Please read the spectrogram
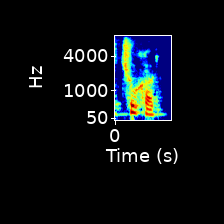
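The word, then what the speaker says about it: Shewhart: gráfico fue inventado por el doctor chuhard así se así se pronuncia el apellido del creador de esta gráficas el doctor shuja basado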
